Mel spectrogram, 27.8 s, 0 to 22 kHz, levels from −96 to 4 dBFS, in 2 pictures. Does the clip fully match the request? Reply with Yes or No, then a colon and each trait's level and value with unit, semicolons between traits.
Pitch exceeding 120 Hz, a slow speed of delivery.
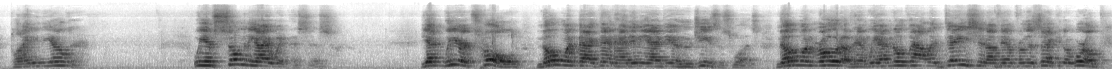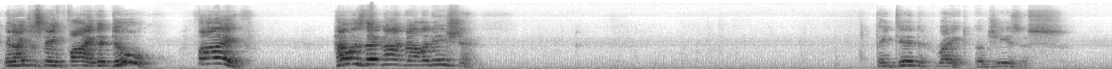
Yes: high, 190 Hz; slow, 120 wpm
